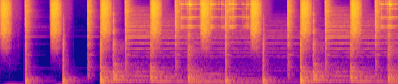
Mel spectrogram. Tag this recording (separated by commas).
Drum, Percussion, Drum kit, Music, Musical instrument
